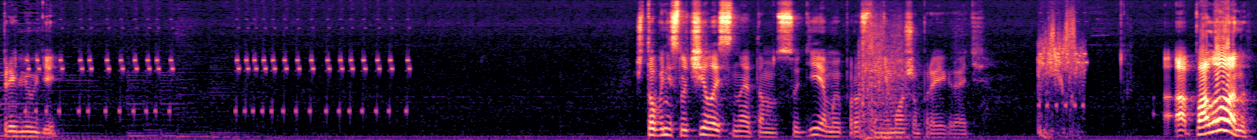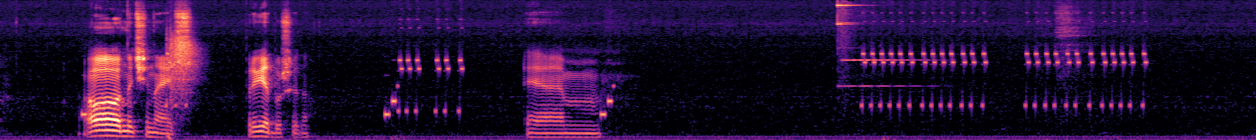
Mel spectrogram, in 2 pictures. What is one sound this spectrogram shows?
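Short electronic beeps tick rapidly in quick bursts.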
